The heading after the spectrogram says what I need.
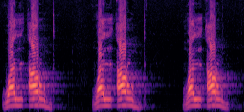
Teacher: So the ra, there is no flow of air as it comes out.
